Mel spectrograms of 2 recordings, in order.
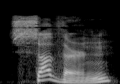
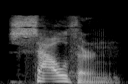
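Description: First: The first vowel sounds like in 'sun'. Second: The first vowel sounds like in 'south'. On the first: The speaker calls it right. "So, southern" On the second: The speaker calls it wrong. "not southern. ... The word south is south"

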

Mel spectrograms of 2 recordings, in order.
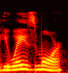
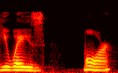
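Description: First: The final s of weighs runs into more. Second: Weighs and more are said as separate words. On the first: The speaker calls it right. "Difícil de contraer, o sea, de juntar, but it's not impossible" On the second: The speaker calls it wrong. "I don't say"

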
